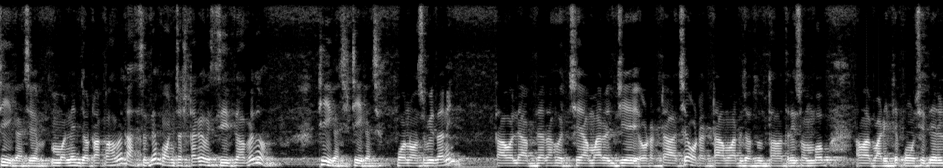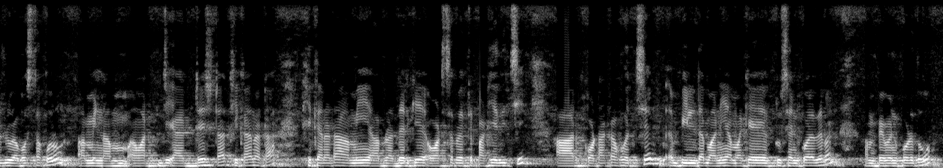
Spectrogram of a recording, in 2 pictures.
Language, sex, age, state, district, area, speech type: Bengali, male, 30-45, West Bengal, Bankura, urban, spontaneous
